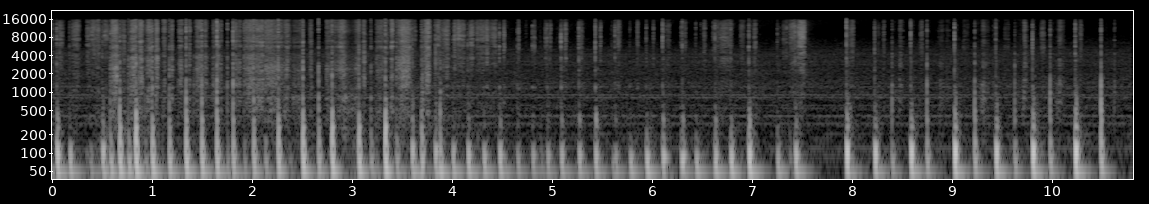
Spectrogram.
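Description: A full box with contents inside is tapped rapidly and steadily, giving short, dull, low thumps with almost no ring. There is a brief pause near the eight-second mark before the tapping continues at the same pace.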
